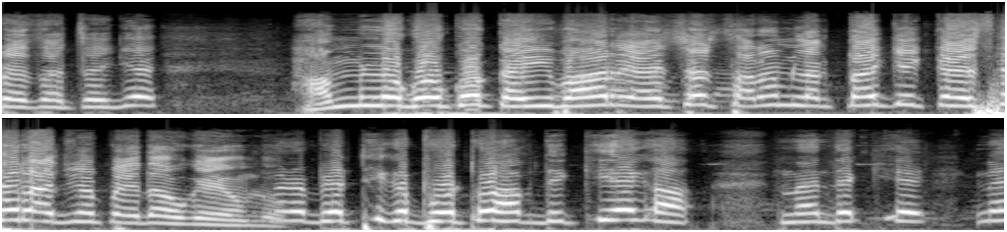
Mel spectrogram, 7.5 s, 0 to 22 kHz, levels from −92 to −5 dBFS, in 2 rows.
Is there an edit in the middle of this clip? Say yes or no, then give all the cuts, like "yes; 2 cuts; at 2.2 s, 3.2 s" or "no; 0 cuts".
yes; 1 cut; at 4.8 s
